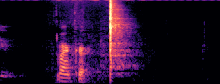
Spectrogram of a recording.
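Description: A clapperboard snaps shut with a sharp clack.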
